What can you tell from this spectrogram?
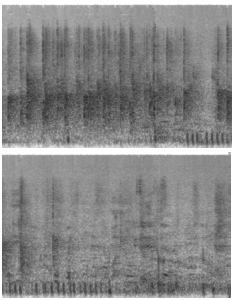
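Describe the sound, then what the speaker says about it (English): Applause from a film panel audience swells into steady, rapid clapping that continues to the end, with a voice speaking over the start. "Welcome this panel with a warm applause."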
